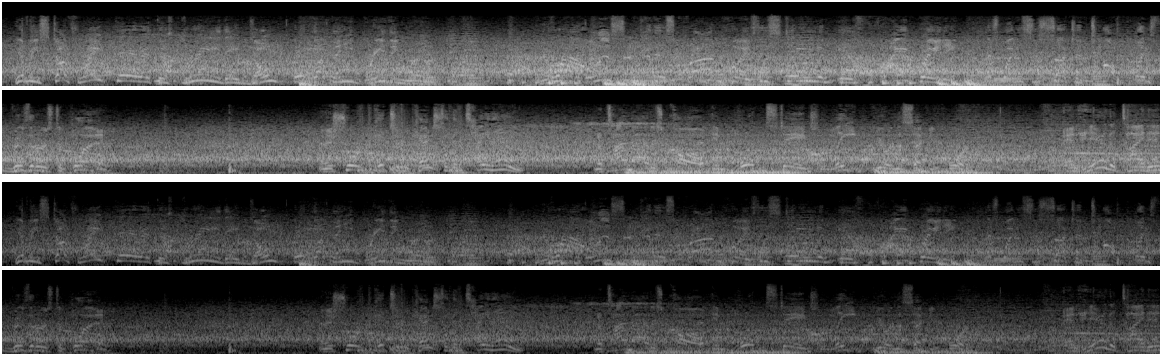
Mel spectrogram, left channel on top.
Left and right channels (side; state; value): right; quieter; 14.4 dB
